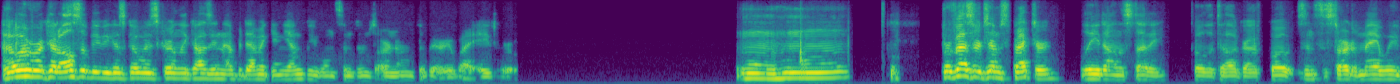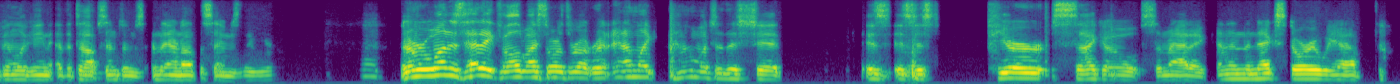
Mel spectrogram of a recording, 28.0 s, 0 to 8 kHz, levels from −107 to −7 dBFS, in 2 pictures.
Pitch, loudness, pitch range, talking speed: 125 Hz, -18 LUFS, 110-150 Hz, 180 wpm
